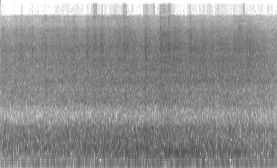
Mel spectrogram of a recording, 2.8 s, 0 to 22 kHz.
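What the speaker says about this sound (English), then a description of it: "on the 5th of April 1855, without ceremony, the first train crossed the viaduct" A train rolls steadily across the Boyne Viaduct, a wrought-iron railway bridge on the Dublin to Belfast line, as a continuous low rumble of wheels on rails at moderate distance, with no other sounds over it.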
